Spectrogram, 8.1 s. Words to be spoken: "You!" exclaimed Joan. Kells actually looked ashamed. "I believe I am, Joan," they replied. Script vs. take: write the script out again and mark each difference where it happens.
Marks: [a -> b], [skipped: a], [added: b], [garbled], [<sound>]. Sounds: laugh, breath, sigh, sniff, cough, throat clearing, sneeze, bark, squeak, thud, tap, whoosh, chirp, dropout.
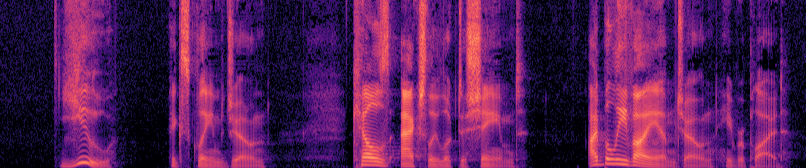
"You!" exclaimed Joan. Kells actually looked ashamed. "I believe I am, Joan," [they -> he] replied.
